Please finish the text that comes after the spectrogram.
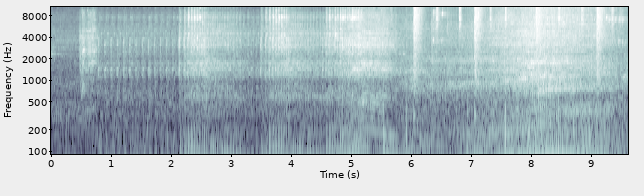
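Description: A small Honda Shine 100 commuter motorcycle starts up and runs close by, the single-cylinder engine settling into a steady idle and then revving slightly louder toward the end.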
